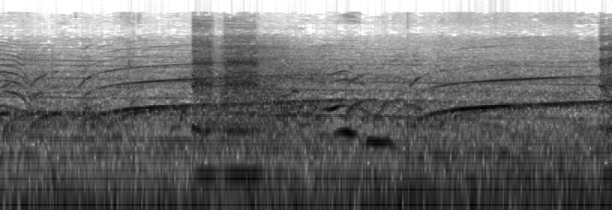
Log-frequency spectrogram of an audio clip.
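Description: Emergency vehicle siren wailing, its pitch sweeping slowly upward twice and levelling off. A short hiss-like burst sounds about a second and a half in.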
